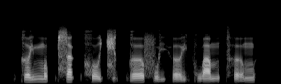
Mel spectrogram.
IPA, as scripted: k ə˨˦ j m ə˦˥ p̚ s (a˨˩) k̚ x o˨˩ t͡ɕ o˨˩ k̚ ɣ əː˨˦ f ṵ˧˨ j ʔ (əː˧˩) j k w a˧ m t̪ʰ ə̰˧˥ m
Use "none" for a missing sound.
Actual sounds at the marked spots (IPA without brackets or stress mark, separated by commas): a˦˥, əː˧˩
